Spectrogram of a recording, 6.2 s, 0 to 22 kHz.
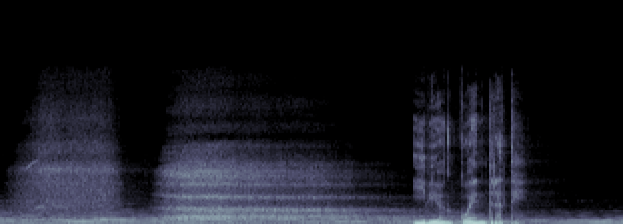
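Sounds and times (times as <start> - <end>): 
deep breath during a guided relaxation exercise: 0.0 - 4.2
speech: 4.1 - 5.3.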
